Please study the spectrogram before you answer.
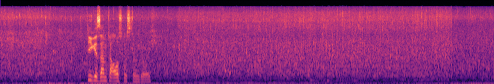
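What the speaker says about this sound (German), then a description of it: "Ich bin jetzt hier an einem der örtlichen Flüsse" A local river near a cave rushes with a steady, even flow throughout. Someone speaks briefly near the start over the water.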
